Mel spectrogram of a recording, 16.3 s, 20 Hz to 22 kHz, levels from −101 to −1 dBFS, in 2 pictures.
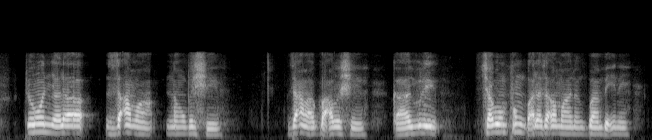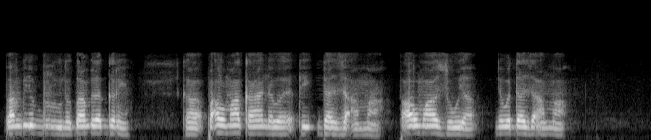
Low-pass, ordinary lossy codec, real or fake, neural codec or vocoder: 5.4 kHz; AAC, 32 kbps; fake; codec, 16 kHz in and 24 kHz out, 2.2 kbps, FireRedTTS-2 codec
